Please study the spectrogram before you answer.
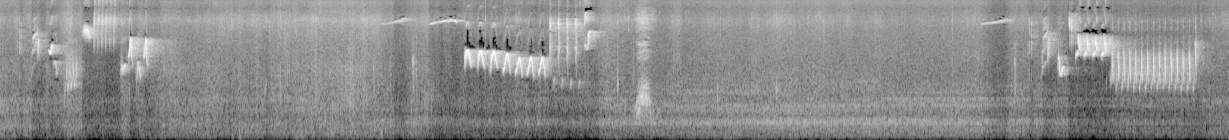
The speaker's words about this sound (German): Es ist so spannend, dass Nachtigall sich davon überhaupt nicht beirren lässt.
